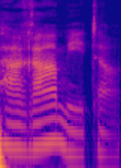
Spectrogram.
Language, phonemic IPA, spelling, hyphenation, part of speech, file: German, /paˈʁaːmetɐ/, Parameter, Pa‧ra‧me‧ter, noun, De-Parameter.ogg
- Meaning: parameter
